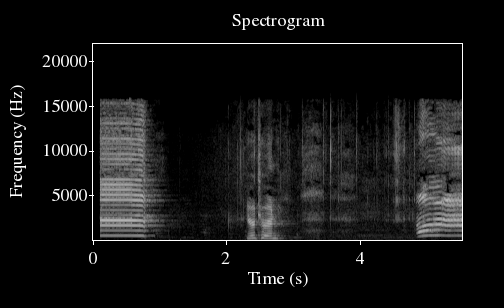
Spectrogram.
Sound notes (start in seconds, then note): 0.1 horn sound; 3.0 baby breathing noises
